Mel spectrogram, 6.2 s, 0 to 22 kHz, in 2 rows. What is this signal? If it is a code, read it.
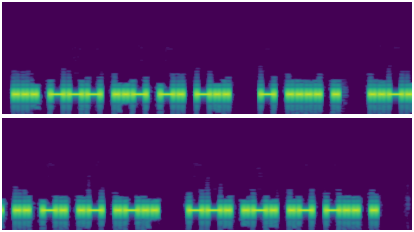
Morse code, heard as a keyed tone, about 34 wpm, 600 Hz. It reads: SOUND THE FINAL GRADE
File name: PR401 35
